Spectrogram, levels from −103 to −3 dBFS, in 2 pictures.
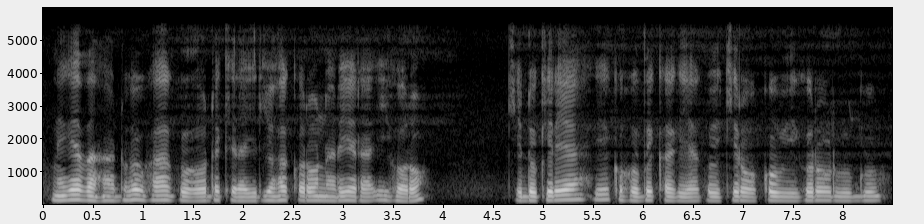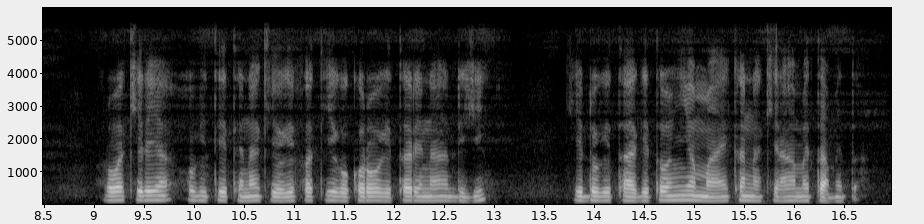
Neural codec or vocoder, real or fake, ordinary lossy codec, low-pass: none; real; none; 5.4 kHz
